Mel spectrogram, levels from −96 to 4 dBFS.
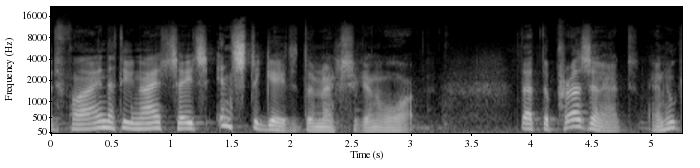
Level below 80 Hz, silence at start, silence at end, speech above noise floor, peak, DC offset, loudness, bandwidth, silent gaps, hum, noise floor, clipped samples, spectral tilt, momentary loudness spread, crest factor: -58 dBFS; 0 s; 0 s; 27 dB; -10 dBFS; under 0.1%; -28 LUFS; 13.5 kHz; none; none; -54 dBFS; under 0.1%; -4.5 dB/octave; 8 LU; 20 dB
